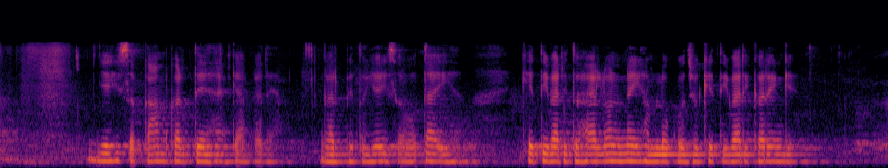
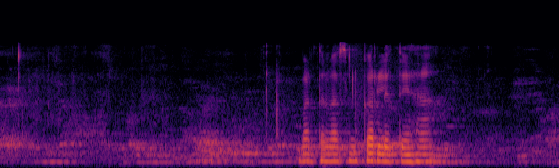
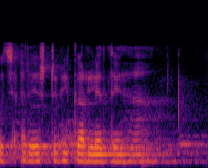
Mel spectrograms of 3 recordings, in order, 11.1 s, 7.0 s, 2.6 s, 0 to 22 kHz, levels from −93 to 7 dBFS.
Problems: none marked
